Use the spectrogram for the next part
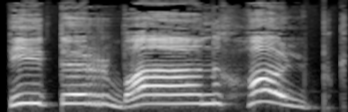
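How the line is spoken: Herald's shout. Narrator (Russian): крикнул глашатай

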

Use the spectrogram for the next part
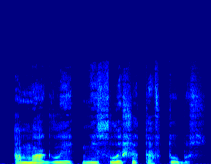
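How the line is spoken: Plain. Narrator (Russian): спросил Гарри

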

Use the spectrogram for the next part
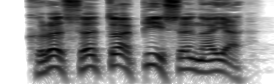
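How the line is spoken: Stern question. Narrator (Russian): строго спросил

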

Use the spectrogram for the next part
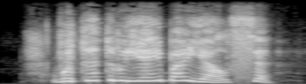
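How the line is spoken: Exclamation. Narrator (Russian): воскликнул Фаунтлерой

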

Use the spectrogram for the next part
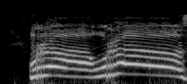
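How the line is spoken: Joint shouting. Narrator (Russian): закричали мы с мамой одновременно

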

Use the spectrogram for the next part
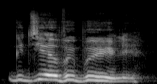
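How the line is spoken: Moaning. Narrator (Russian): простонал предводитель

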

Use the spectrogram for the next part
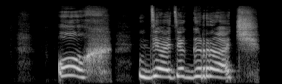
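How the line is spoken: Whimpering. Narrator (Russian): захныкал изюмка

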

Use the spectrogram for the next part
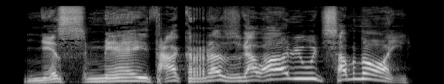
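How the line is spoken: Furious roar. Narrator (Russian): яростно взревел дядя Вернон

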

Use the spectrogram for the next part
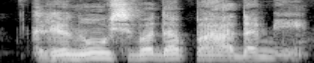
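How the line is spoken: Two voices whispering. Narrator (Russian): прошептал моряк вместе с Элли

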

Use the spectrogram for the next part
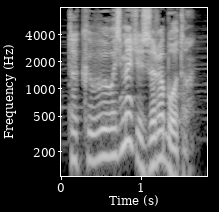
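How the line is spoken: Uncertain question, widow. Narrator (Russian): неуверенно спросила вдова Макдауэлл

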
